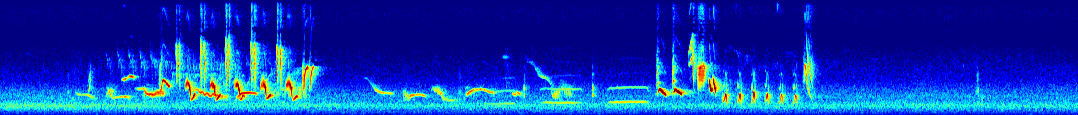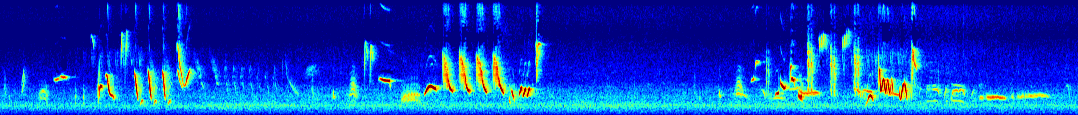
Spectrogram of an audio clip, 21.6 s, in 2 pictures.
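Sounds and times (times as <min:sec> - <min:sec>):
common nightingale song: 0:00.6 - 0:08.2, 0:10.8 - 0:16.3, 0:17.7 - 0:21.5.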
